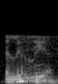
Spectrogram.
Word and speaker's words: Alicia: I believe it's pronounced Alicia.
